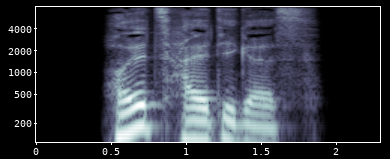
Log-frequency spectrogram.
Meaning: strong/mixed nominative/accusative neuter singular of holzhaltig
- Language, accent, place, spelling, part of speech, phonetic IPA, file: German, Germany, Berlin, holzhaltiges, adjective, [ˈhɔlt͡sˌhaltɪɡəs], De-holzhaltiges.ogg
